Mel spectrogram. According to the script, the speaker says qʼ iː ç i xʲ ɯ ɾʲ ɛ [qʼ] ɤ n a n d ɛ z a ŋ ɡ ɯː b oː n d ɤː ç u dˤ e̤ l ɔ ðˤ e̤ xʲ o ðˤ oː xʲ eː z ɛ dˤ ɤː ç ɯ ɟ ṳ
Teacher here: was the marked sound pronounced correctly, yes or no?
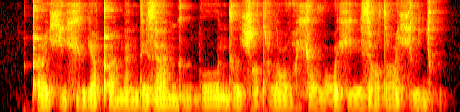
yes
